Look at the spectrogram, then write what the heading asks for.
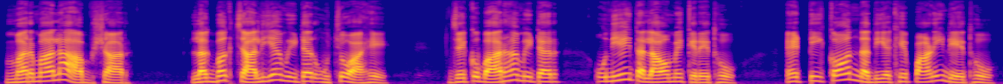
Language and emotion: Sindhi, neutral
